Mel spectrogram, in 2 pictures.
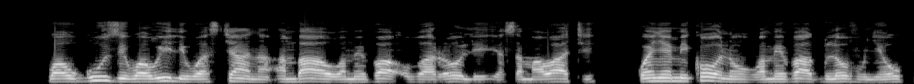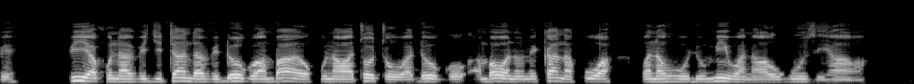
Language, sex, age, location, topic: Swahili, male, 18-24, Kisumu, health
